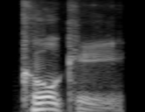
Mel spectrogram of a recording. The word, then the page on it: corky: British English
